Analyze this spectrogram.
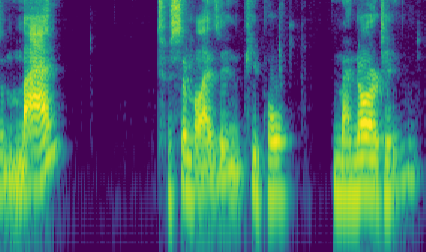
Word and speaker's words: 蠻: So using this character, pronounced as man, to symbolize in people, minority living in the south, right over here.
